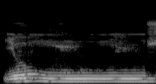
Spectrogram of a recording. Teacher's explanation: nun sukun bertemu dengan huruf shod, bacaan ikhfa, dibaca samar-samar.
